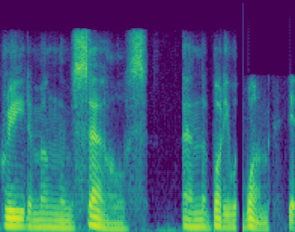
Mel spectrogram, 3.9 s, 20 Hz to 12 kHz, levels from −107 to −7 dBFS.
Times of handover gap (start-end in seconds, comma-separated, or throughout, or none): 3.13-3.23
